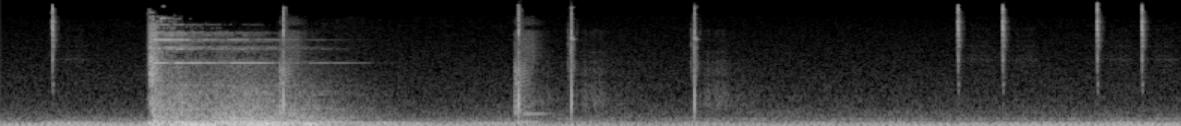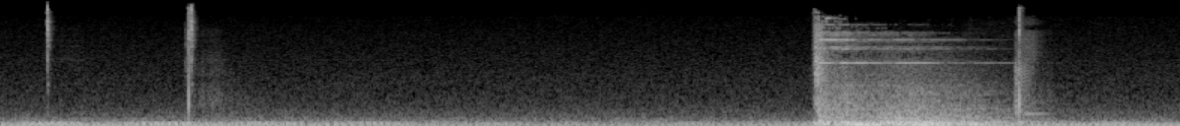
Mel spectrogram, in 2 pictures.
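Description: A bright chiming swoosh rings out twice.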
